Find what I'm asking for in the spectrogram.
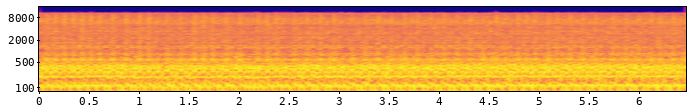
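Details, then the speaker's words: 1998 Honda TRX300EX single, abandoned a year, first cold start via jump box, portable CDI and starting fluid: loud raspy idle running rich, with light fast top-end clicking that sounds less bad than feared. "the clicky clicky didn't sound quite as bad though the exhaust was pretty loud but the clicking didn't sound too bad up on top"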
